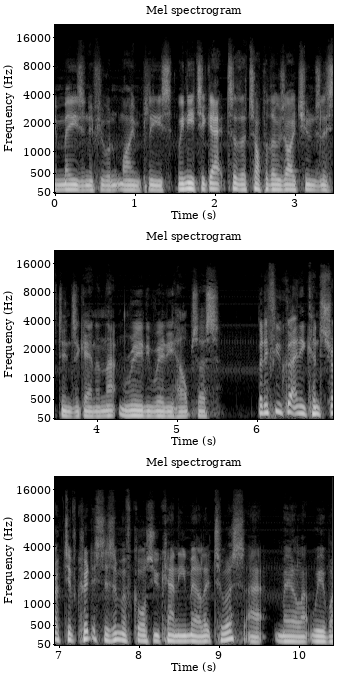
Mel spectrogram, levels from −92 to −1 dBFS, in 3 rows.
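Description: From start to finish a timecode bleed runs underneath the speech: linear timecode from a neighbouring track or cable has leaked into the audio path. Its square wave flips between tones near 1 kHz and 2 kHz, repeating its pattern 30 times a second, and sits roughly 40 dB below the speech as a faint chirping warble. Unlike a steady whine or hum, it never holds one pitch, warbling in a regular frame rhythm.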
